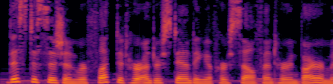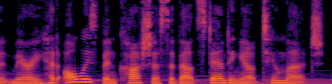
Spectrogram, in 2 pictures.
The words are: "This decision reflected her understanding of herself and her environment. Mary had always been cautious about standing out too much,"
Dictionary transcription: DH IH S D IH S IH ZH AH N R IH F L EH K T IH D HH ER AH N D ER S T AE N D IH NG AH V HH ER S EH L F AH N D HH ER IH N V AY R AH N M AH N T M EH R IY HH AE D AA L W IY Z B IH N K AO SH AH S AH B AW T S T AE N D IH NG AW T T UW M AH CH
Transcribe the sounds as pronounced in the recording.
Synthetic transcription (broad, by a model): DH IH S D IH S IH ZH AH N R IH F L EH K T IH D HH ER AH N D ER S T AE N D IH NG AH V HH ER S EH L F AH N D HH ER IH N V AY R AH N M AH N M EH R IY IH D AA L W IY Z B IH N K AO SH AH S AH B AW T S T AE N D IH NG AW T T UW M AH CH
